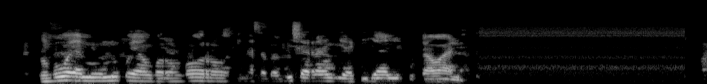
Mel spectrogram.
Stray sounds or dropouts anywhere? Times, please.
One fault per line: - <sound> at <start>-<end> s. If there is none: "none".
none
